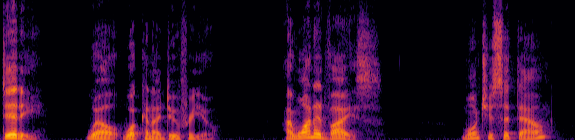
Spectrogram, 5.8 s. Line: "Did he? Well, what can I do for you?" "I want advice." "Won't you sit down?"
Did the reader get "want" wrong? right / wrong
right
